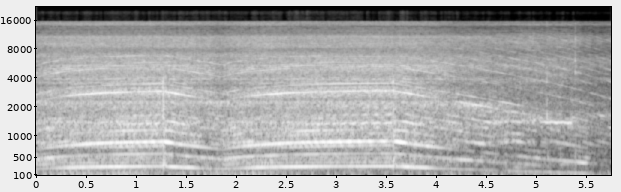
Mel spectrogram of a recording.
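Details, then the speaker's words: Wongdec turbo blender tested unloaded with the safety interlock held closed, before fixing the stiff blade shaft that stopped it turning: a high, strong, smooth motor whine with no grinding. The motor itself runs normally. "มีมอเตอร์ใช้ได้นะครับหมุนแรงมากเลยนะครับผมสุดยอดเลยนะครับพลังเทอร์โบนะครับแรงมากนะครับ"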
